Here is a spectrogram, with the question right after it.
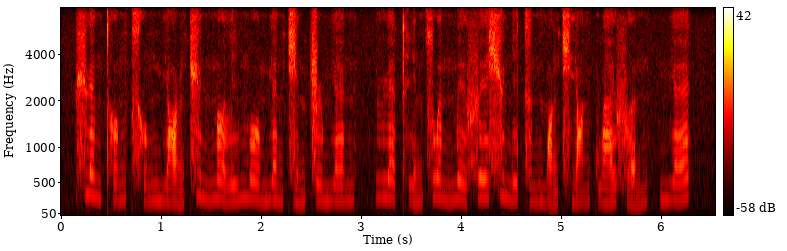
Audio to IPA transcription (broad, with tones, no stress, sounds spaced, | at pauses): ɕ ɥ ɛ˥˩ n t̪ʰ ɤ˧˥ ŋ t͡sʰ ʊ˧˥ ŋ m j ɑ̰˨˩ ŋ t͡ɕ y˥˧ n n̪ ɤ˥˩ l i˧˥ m o˥˧ ʊ̯ m j ɛ˥˩ n t͡ɕ ḭ˨˩ n ʈ͡ʂ ɻ̩˥ m j ɛ˥ n | l ɥ ɛ˥˩ t̪ʰ ḭ˨˩ n t͡s w ə˥˧ n m e˥˩ ɪ̯ f e˥ ɪ̯ ɕ y˥˧ n i˥˩ t͡s ə˧˥ n m ɑ̰˨˩ ŋ t͡ɕʰ j ɑ˧˥ ŋ k w a˧˥ ɪ̯ f ə̰˨˩˦ n | m j ɛ˧˥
